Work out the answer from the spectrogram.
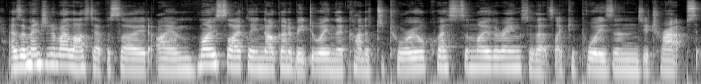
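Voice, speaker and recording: A woman hosts a video game playthrough in a slightly low voice. She is chatty and casual, thinking aloud. Her delivery has a giggly streak. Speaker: gaming YouTuber, host of a playthrough. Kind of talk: casual gameplay commentary.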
